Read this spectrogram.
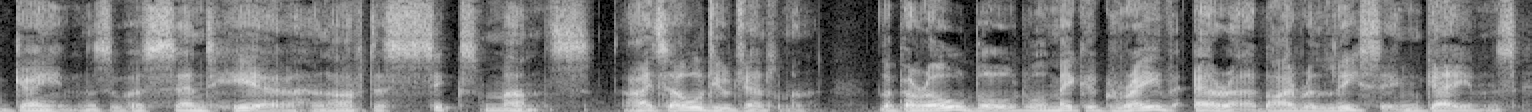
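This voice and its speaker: Deep, gravelly, solemn doctor narrator. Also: male voice, very animated, heavily acted. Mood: grave, ominous. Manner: solemn, deliberate, ominous. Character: grave male asylum doctor narrating a grim tale. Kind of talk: scripted dramatic narration.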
